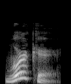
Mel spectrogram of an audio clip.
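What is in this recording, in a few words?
"worker", English word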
